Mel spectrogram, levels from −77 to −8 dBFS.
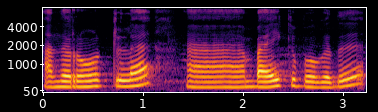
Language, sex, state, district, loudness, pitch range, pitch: Tamil, female, Tamil Nadu, Kanyakumari, -17 LUFS, 185-215 Hz, 195 Hz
